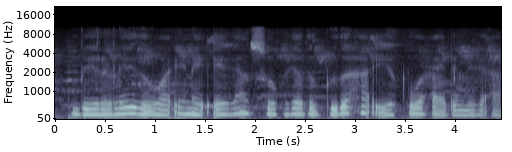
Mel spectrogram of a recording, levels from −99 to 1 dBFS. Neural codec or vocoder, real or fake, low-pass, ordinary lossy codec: none; real; 9.9 kHz; none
